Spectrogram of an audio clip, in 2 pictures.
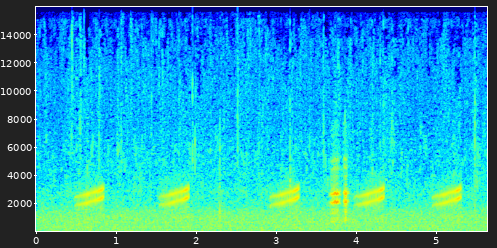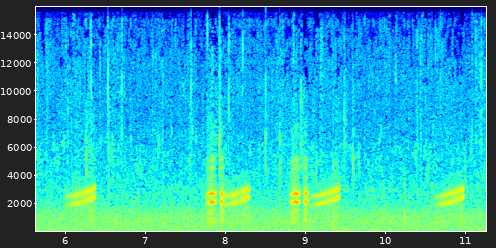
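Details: Frog chorus in evening rain, with brief upward-sweeping notes repeated roughly once a second and occasional crisp double-click notes mixed in, all over a constant wash of falling rain.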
